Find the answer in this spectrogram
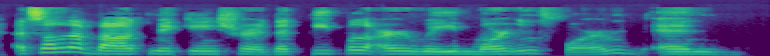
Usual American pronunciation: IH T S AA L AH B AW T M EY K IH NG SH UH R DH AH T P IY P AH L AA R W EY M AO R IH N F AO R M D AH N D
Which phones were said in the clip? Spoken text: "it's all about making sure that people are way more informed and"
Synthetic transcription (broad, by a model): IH T S AA L AH B AW T M EY K IH NG SH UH R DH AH T P IY P AH L AA R W EY M AO R IH N F AO R M D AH N D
